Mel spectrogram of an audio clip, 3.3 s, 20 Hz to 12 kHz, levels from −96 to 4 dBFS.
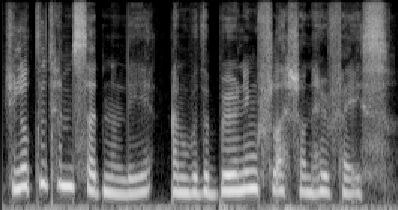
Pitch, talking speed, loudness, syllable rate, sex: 235 Hz, 235 wpm, -16 LUFS, 5.6 syllables/s, female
